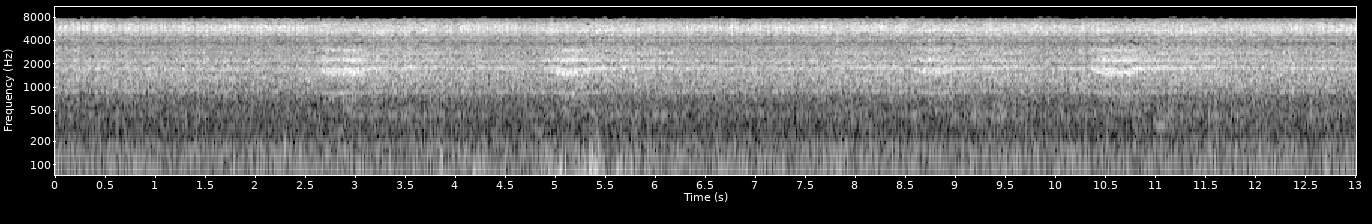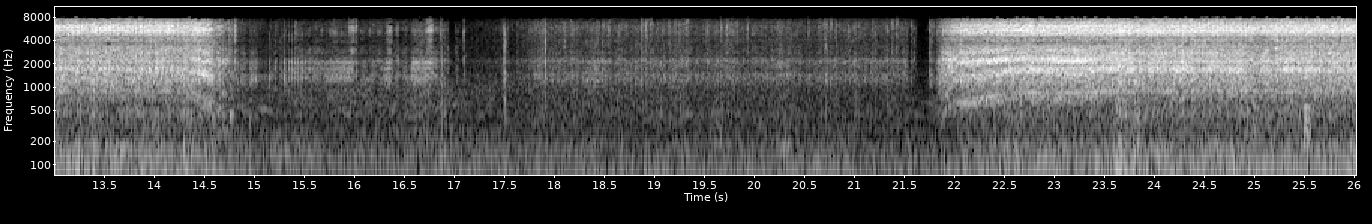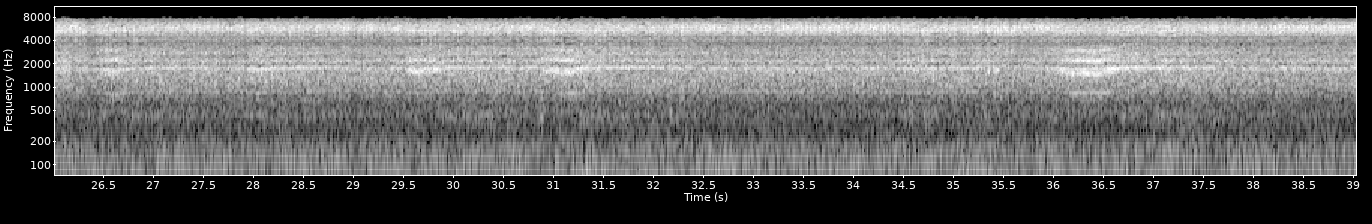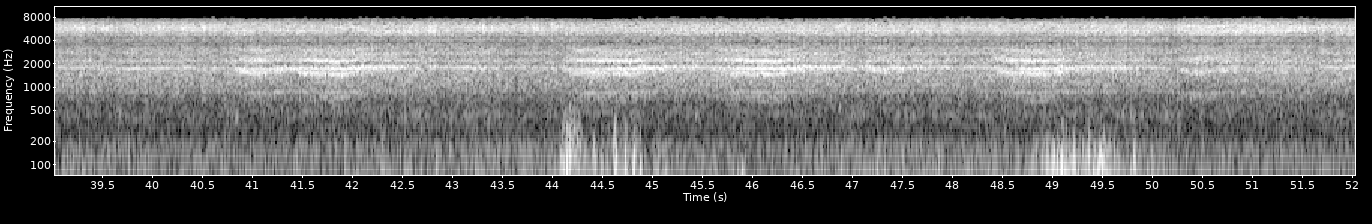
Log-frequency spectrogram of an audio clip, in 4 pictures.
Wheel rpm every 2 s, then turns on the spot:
230, 230, 230, 230, 230, 230, 230, 140, 20, 20, 20, 150, 230, 230, 230, 230, 230, 230, 230, 230, 230, 230, 230, 230, 230, 230.
14-22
